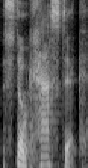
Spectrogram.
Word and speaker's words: stochastic: It's actually pronounced stochastic, as if you didn't know, you little pumpkin you.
